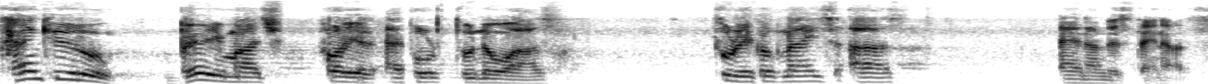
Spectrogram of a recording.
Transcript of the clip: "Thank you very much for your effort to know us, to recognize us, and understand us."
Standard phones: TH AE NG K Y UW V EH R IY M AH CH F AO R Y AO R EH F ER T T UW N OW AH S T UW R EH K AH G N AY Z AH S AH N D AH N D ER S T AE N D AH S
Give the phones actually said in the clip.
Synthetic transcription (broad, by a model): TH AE NG K Y UW V EH R IY M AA CH F AO R Y AO R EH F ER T T UW N OW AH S T UW R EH K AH G N AY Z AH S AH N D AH N D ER S T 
